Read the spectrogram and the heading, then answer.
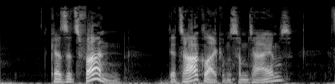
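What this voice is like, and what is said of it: Usual voice. Nothing is said of it.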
